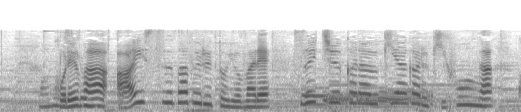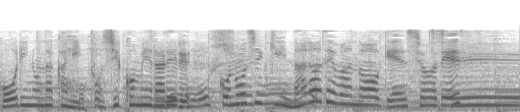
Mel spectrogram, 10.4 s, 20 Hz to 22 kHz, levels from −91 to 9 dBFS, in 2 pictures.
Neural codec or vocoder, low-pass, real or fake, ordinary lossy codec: none; 7.2 kHz; real; none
